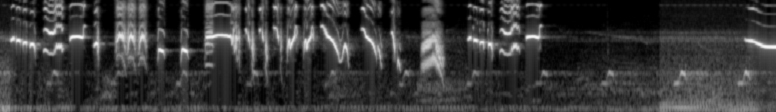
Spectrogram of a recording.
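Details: Female Oriental magpie-robin singing in the early morning to provoke males: a rapid burst of loud whistled notes, rising and falling sweeps and harsh squawks over about five seconds, then a pause and a final clear whistle.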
